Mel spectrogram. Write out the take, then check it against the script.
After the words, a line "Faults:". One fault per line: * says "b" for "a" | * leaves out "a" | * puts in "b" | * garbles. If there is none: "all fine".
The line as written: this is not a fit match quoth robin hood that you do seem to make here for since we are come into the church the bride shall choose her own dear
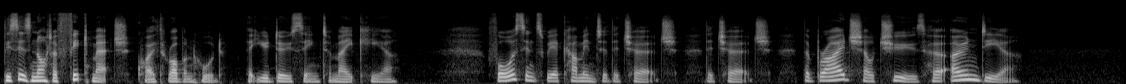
this is not a fit match quoth robin hood that you do seem to make here for since we are come into the church the church the bride shall choose her own dear
Faults:
* puts in "church the"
